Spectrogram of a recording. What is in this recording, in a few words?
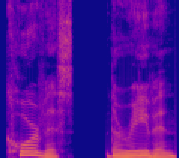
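"Corvus", English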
